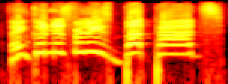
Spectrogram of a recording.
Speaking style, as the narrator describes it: She yelled

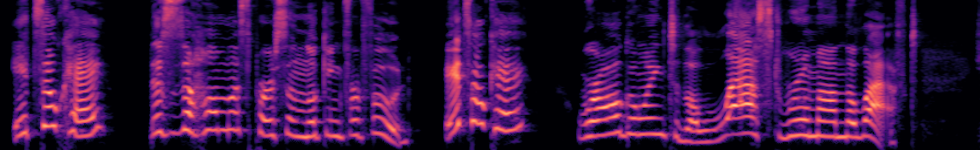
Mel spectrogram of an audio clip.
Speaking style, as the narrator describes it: he starts shouting

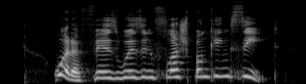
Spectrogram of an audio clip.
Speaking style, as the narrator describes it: cried the BFG

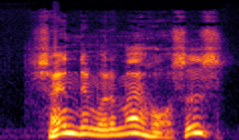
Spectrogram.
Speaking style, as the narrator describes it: cried the old renegade, his eyes sparkling with pleasure

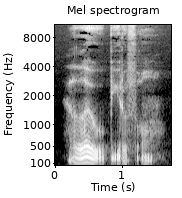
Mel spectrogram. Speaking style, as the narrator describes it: he rasped

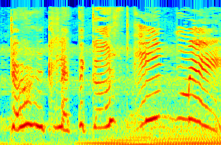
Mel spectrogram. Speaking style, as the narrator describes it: he sobbed

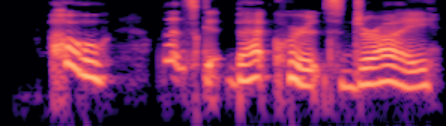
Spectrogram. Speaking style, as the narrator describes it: Nancy laughed

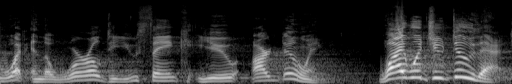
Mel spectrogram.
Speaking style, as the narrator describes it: she said

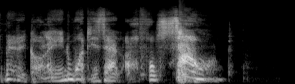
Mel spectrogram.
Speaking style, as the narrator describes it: The creature hissed

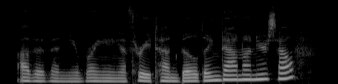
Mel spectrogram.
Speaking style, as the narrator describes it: the doctor asks dryly

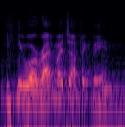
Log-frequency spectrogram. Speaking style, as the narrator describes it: I laughed at her enthusiasm

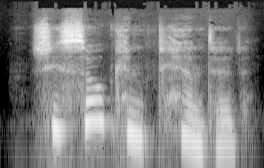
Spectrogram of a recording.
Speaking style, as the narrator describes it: sighed Mary

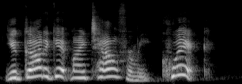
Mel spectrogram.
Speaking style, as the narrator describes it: Dave yelled

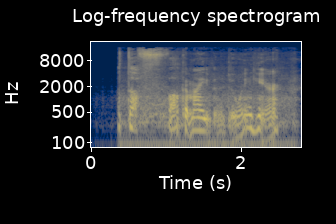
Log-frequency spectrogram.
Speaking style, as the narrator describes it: I whispered into the air

